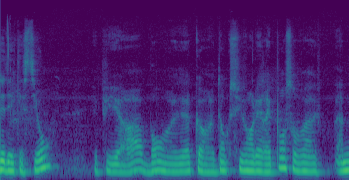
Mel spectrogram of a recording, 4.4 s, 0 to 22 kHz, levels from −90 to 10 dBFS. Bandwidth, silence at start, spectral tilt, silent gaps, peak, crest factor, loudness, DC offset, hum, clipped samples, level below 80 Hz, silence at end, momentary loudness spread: 14 kHz; 0 s; -8 dB/octave; none; -12 dBFS; 18 dB; -30 LUFS; under 0.1%; none; under 0.1%; -72 dBFS; 0 s; 7 LU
